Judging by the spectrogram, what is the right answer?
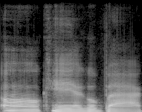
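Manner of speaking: mock very slow, drawn out, annoyed and put out. Retelling a player's reply after being told off: imitating someone sounding annoyed. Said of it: "She sounded very annoyed".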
